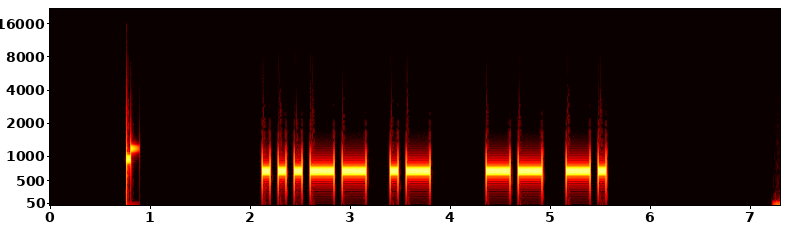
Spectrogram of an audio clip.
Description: Morse code, heard as a keyed tone, about 15 wpm, 700 Hz. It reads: 3A MN
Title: Field Day Exchanges - 15wpm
